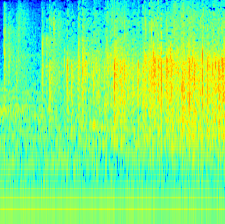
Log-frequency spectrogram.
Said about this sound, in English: Listen, thank you for the clapping.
